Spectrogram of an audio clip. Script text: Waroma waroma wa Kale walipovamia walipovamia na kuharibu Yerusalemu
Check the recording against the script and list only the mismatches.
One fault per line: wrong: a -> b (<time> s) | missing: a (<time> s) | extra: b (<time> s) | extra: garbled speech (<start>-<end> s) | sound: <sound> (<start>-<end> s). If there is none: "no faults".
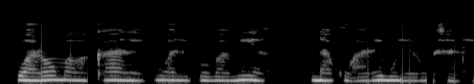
missing: waroma (0.8 s)
missing: walipovamia (2.7 s)
sound: dropout (4.3-4.3 s)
